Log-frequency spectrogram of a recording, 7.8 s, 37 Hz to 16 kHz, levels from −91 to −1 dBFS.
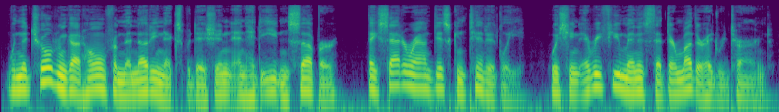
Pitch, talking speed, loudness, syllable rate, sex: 105 Hz, 200 wpm, -18 LUFS, 6.4 syllables/s, male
